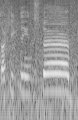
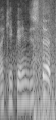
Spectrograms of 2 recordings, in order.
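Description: First: Higher-pitched complaint, rising on DISTURBED; exasperated raised voice; escalating annoyance. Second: Said in the usual way. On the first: Real, not acted.

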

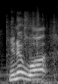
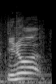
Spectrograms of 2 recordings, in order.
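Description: No difference in how they are said.

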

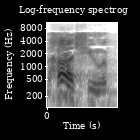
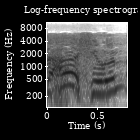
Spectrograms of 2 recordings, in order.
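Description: First: Said in the usual way. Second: Higher, louder, insistent scolding; exasperated hushing. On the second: Retold or imitated. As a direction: shush him urgently over his whooping. Exasperated second hushing over whoops.

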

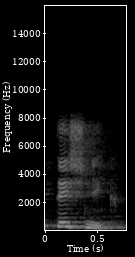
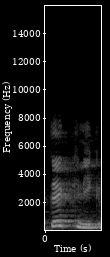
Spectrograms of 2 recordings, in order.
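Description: First: "تشنيك" with sh in place of k; wrong SH pronunciation. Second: "تكنيك" with CH as a hard k; correct K pronunciation. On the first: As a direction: misread "تشنيك" as tesh-nik. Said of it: "ماشي تشنيك". ("تشنيك" بالشين، نطق غالط) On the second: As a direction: say "تكنيك" as tek-nik. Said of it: "كتقرا ك". ("تكنيك" بالكاف، ماشي بالشين) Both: Shown as a demonstration.

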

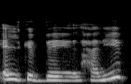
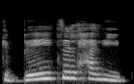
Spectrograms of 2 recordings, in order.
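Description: First: Il- on كباية, no T, then الحليب; quick الكباية with open ending before الحليب; wrong double article. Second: كباية run into الحليب with a T; quick kibeyt-il-halib; no first article, T linking to الحليب; right linked form. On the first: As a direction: article on both words, unlinked. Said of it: "I can't say". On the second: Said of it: "I have to say". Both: Shown as a demonstration.

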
